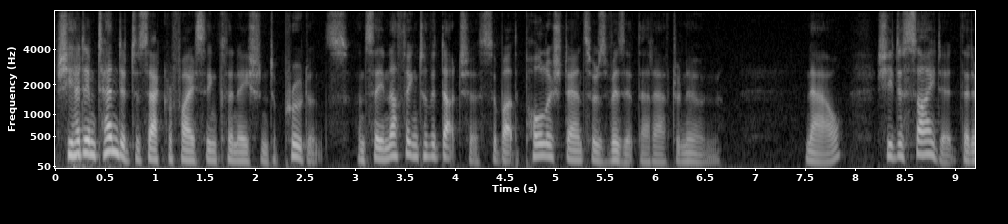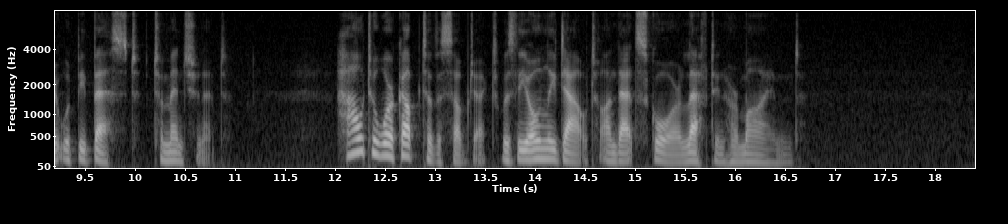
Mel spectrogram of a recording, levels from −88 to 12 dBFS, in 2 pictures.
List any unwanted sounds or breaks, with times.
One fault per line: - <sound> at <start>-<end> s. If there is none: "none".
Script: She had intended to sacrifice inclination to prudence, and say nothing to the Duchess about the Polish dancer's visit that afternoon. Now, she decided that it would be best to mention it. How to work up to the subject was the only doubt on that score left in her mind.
none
